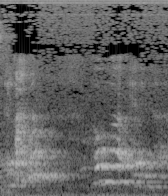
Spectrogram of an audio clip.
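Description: A person speaking, in short phrases with brief pauses.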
